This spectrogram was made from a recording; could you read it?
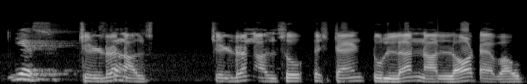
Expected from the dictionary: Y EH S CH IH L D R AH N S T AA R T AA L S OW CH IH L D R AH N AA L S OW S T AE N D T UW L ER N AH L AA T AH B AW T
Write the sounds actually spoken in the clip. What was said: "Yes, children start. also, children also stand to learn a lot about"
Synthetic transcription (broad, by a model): Y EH S CH IH L D R AH N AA AA L S OW CH IH L D R AH N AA L S OW S T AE N D T UW L ER N AH L AA T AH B AW T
